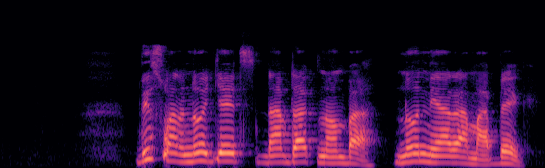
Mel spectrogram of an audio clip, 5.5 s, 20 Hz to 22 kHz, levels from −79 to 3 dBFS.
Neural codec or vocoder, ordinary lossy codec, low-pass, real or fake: none; Opus, 32 kbps; 7.2 kHz; real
